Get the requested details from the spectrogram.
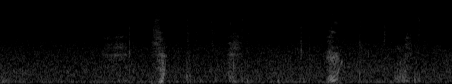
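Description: A person scrambles up over a rock with scraping and thuds.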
